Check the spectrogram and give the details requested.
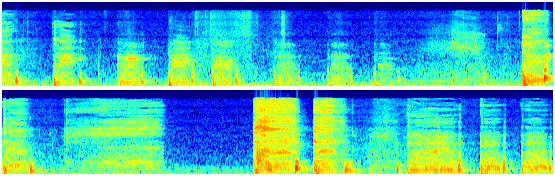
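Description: Repeated short, harsh cough bursts in quick runs, with several louder, forceful coughs later; a barking cough linked to asthma.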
